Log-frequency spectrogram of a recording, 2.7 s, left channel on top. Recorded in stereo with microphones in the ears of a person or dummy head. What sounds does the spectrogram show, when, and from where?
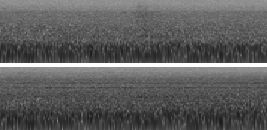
Only background noise.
